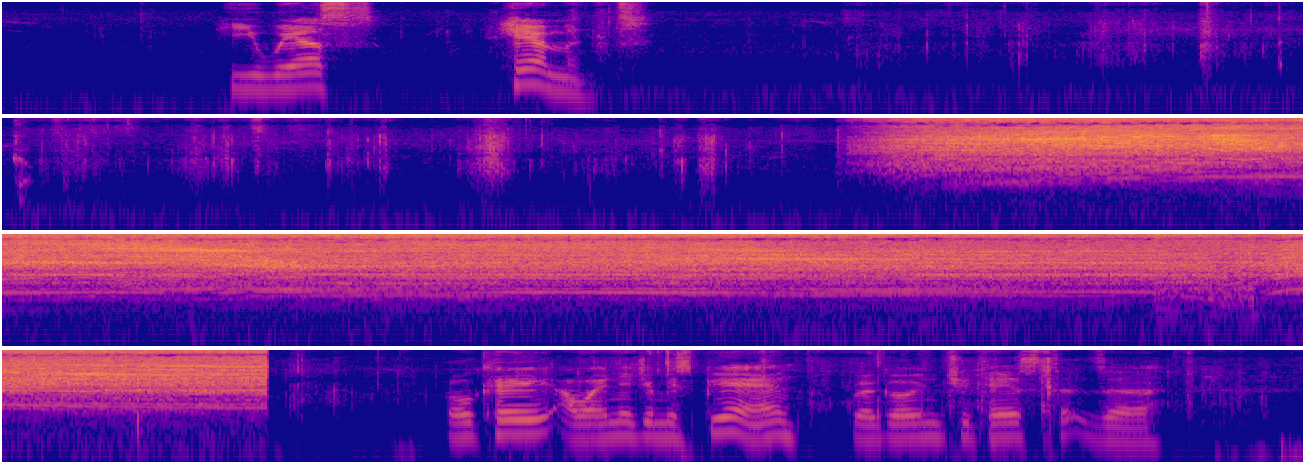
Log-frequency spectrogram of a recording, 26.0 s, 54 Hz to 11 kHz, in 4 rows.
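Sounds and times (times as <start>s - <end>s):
multi-tool motor whining: 10.7s - 20.9s.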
